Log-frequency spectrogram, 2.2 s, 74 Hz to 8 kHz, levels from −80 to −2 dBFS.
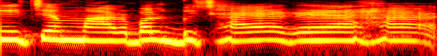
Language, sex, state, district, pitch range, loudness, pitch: Hindi, female, Jharkhand, Palamu, 270-285 Hz, -13 LUFS, 275 Hz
